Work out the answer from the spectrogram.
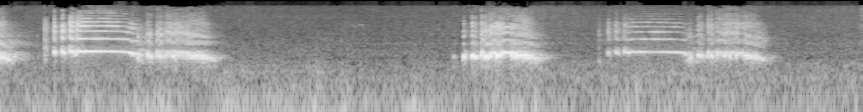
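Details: Crane bugling with three resonant, rolling trumpet notes, the first long and the last two closer together, with brief silence between them.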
